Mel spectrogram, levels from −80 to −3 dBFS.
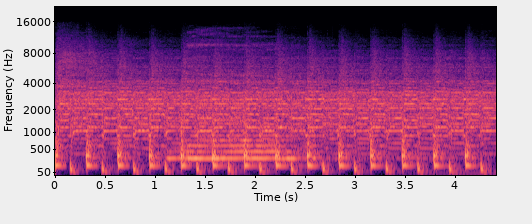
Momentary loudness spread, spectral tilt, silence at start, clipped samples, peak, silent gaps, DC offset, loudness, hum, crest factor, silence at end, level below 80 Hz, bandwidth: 2 LU; -3.5 dB/octave; 0 s; under 0.1%; -6 dBFS; none; under 0.1%; -19 LUFS; none; 16 dB; 0 s; -42 dBFS; 15.5 kHz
